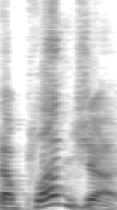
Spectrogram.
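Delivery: put-on loud, thick, laid-on New York accent. Explaining what a man yelled, quoting him in his thick New York accent. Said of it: "he said it in his thick New York accent".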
